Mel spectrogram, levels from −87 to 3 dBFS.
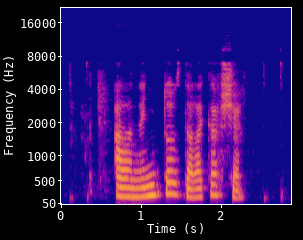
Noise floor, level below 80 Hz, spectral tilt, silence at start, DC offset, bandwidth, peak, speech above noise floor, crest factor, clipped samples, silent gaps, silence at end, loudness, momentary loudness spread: -55 dBFS; -68 dBFS; -5.5 dB/octave; 0.45 s; under 0.1%; 9.6 kHz; -4 dBFS; 35 dB; 18 dB; under 0.1%; none; 0.6 s; -21 LUFS; 9 LU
